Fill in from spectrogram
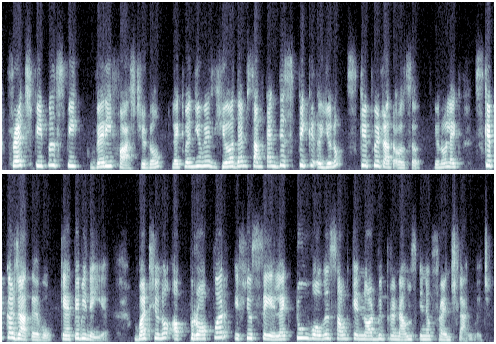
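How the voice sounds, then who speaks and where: A woman's voice: expressive, moderate pace, pushed and bright. A woman with an Indian English accent teaching a beginner French class online, often repeating "you know" and "okay" between phrases. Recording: muffled low-fidelity audio.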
